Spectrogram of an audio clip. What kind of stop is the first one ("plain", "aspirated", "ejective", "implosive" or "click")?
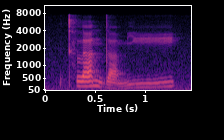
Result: aspirated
